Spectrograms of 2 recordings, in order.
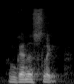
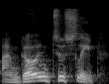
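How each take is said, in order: First: The words going to are reduced to gonna. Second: The words going to are said in full. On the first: "You replace going to with gonna" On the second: "going to changes into gonna"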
